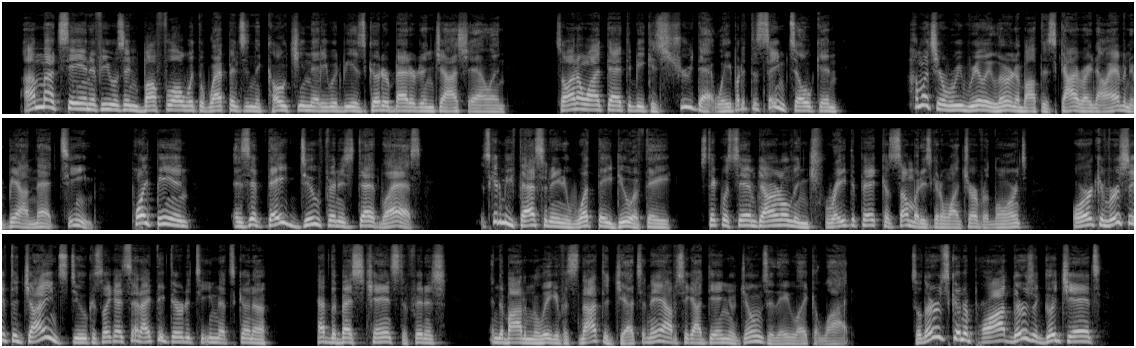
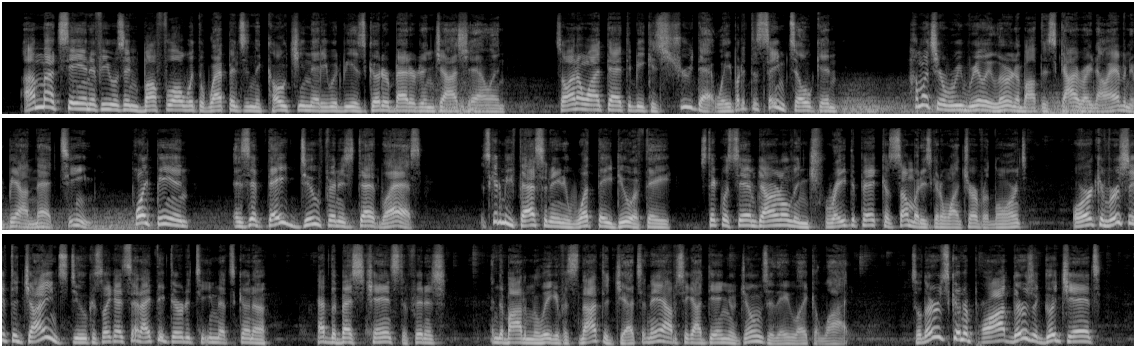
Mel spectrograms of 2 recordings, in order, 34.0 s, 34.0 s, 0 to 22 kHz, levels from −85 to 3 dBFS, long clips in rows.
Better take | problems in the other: first | rain or running water; noticeable; throughout; 20 dB below the speech

